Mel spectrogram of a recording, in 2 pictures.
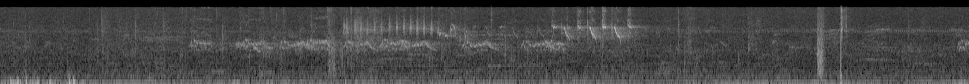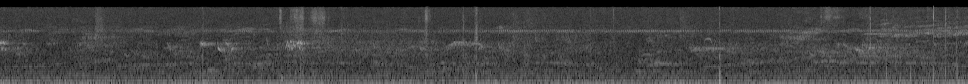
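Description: Outdoor ambience: small birds chirping several times, most in the first few seconds, over a steady low rumble. A single sharp click comes about eight seconds in.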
